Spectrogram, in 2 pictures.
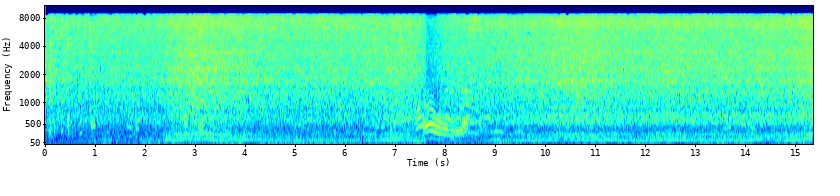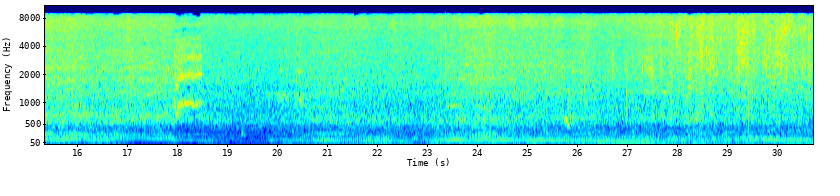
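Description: A Land Rover Defender's engine working in low gear through a rocky creek crossing. The revs rise and ease off several times, about three seconds in, midway and near the end, over a steady rush of water.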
